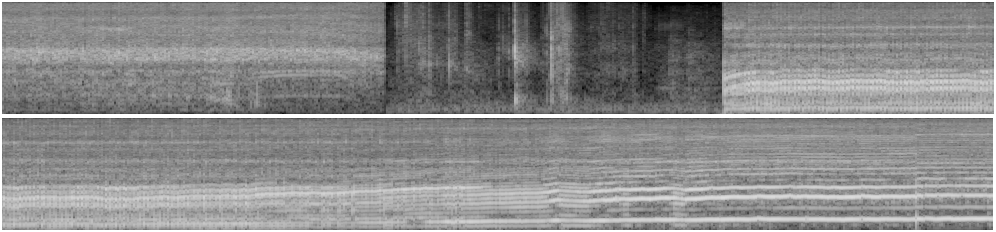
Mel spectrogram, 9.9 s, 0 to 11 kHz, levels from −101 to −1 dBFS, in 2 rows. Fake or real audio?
fake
